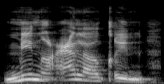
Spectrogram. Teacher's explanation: یعنی ہم نے نون ساکن میں آواز کو چھپایا نہیں ہے بلکہ بالکل ظاہر کر کے اسے پڑھا ہے۔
